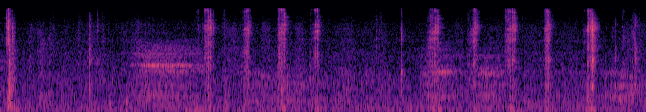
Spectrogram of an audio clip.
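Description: Scissors snipping through felt as a felt backing is trimmed round to size: a faint rub early on, then a run of about nine short cuts beginning about two seconds in.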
